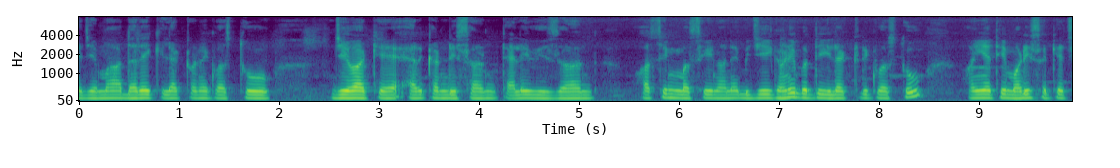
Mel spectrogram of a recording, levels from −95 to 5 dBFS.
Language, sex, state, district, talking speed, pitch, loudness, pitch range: Gujarati, male, Gujarat, Valsad, 135 wpm, 125 Hz, -19 LUFS, 120-130 Hz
